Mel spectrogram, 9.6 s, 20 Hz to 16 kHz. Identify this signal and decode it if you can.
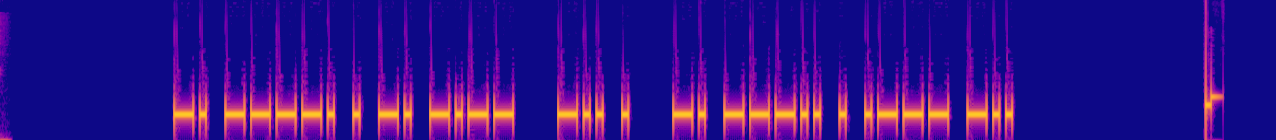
Morse code, heard as a keyed tone, about 25 wpm, 700 Hz. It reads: N9ENY DE N8EJD
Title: USA Callsign DE Callsign - 5 Characters - 25wpm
